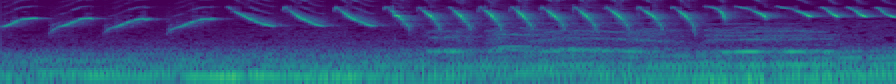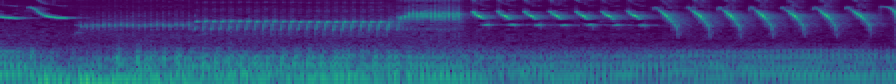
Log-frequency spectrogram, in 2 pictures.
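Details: Belgian canary song of fast repeated whistled sweeps, a short steady buzzy trill, a higher sustained rolling note, then more rapid sweeps, over a low background hum.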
